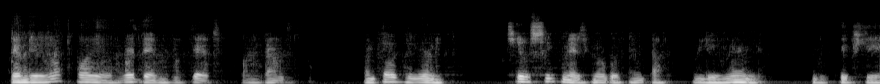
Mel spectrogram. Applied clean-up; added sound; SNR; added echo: neural mask model DeepFilterNet 3.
